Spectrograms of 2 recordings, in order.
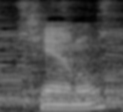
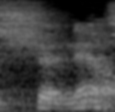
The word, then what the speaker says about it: Chanel: man first slide and then Channel Chanel I don't know I like that song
